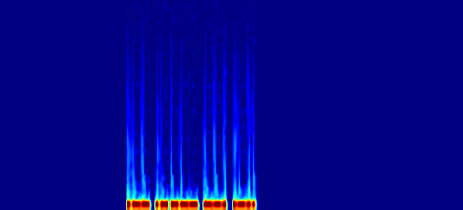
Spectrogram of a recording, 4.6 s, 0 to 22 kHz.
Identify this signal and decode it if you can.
Morse code, heard as a keyed tone, about 53 wpm, 700 Hz. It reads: W1GL
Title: USA Call Signs - 4 Characters - 50wpm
